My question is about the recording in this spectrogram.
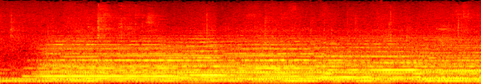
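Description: School concert band playing slow, sustained chords with the brass to the fore, the sound growing fuller about half a second in and then holding steady.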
